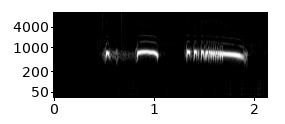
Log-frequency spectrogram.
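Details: Tekukur, the spotted dove, calling as a lure sound: three mellow low coos, two short notes followed by a longer drawn-out note that slides gently downward.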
